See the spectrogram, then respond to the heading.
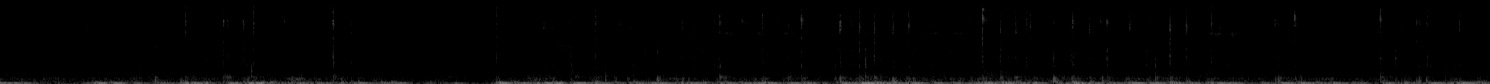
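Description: Both hands type on a white plastic low-profile wireless keyboard, striking the keys with long painted nails and fingertips. A steady, quiet stream of rapid clicks and taps runs throughout, with bright clacks over a soft, low thud, and a brief lull just before the five-second mark.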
